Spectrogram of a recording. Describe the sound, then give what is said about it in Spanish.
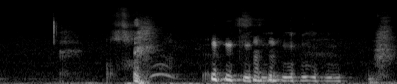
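A can of drink cracks open with one sharp pop and a short burst of fizz, fairly loud, followed by people's voices murmuring and vocalizing. “Déjame abrir mi bote”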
